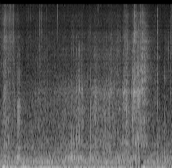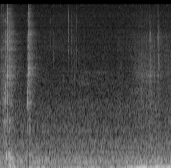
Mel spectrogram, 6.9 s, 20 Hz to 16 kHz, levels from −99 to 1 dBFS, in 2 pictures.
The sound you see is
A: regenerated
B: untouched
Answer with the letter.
A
